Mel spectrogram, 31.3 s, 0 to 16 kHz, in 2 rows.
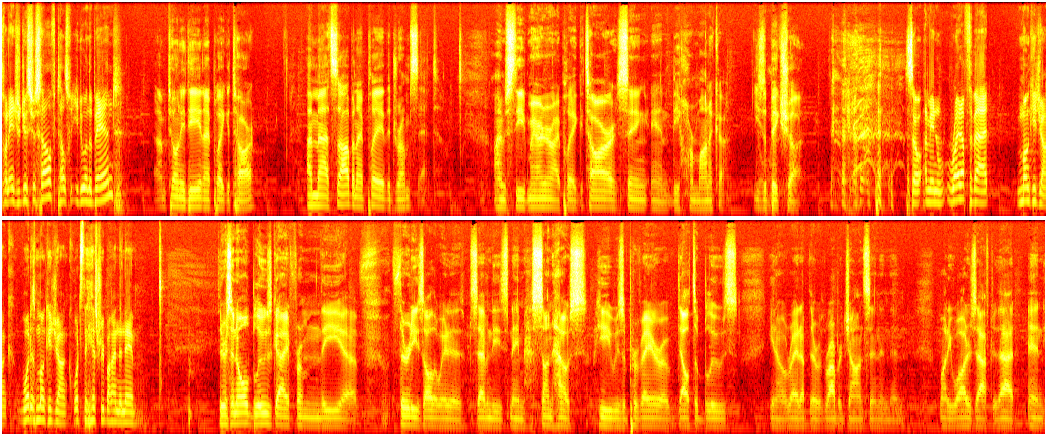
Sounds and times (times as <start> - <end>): Speech: 0.0 - 3.8, 4.6 - 6.6, 7.4 - 12.0, 13.6 - 17.8, 18.9 - 31.3
Music: 0.0 - 31.3.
